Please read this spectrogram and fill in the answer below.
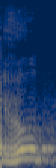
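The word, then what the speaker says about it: ρ: ये रेजिस्टिविटी वाला ये साइन है, इसे रो कहा जाता है, ऐसे रो प्रोनाउंस किया जाएगा, जो कि एक कांस्टेंट वैल्यू है।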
